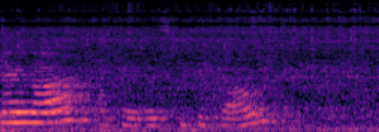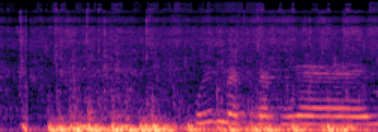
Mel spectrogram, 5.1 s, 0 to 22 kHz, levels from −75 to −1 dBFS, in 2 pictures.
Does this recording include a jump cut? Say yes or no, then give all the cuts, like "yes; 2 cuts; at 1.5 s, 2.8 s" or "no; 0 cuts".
yes; 1 cut; at 2.7 s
